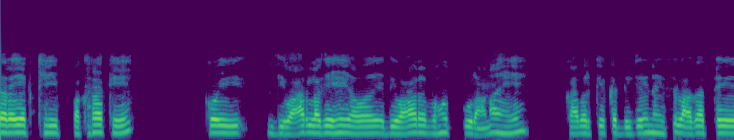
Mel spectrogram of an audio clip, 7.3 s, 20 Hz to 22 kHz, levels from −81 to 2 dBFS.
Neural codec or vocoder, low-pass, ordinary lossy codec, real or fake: vocoder, 44.1 kHz, 128 mel bands, Pupu-Vocoder; 5.4 kHz; none; fake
